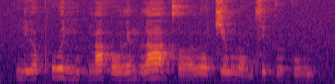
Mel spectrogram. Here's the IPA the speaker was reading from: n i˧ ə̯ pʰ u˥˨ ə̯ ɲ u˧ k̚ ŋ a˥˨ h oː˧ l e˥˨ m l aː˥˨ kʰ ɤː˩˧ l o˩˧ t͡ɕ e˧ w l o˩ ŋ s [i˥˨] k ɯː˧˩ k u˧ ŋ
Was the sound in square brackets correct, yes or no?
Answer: yes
